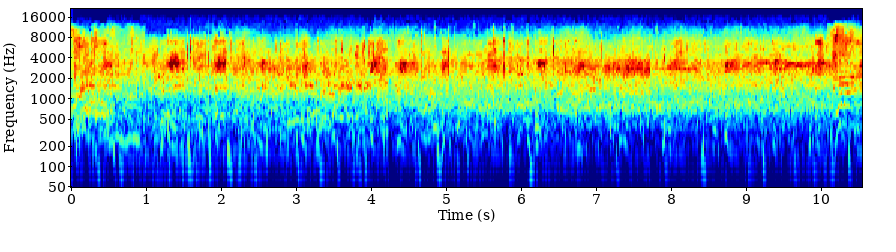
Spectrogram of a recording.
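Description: Football game field sound: a steady stadium crowd roar with players' shouts and repeated thuds of padded bodies colliding on the field.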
